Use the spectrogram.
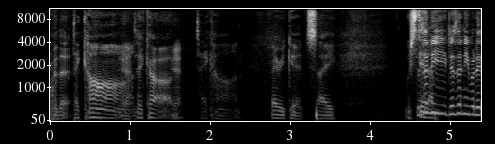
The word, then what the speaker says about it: Taycan: How to pronounce it. Taycan. Yeah. Taycan.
